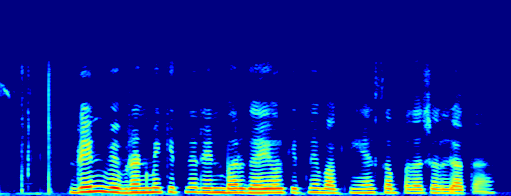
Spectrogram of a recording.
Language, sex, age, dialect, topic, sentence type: Hindi, female, 18-24, Hindustani Malvi Khadi Boli, banking, statement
